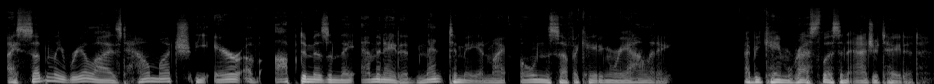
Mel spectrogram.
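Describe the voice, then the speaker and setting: An actor playing a weary, regretful aging man, narrating his own story in a measured, reflective way for a fiction podcast. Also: low-pitched, darkish tone, no echo, studio quality. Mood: somber, reflective. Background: music.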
